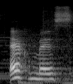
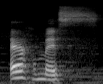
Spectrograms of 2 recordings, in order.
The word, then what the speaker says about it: Hermès: Hermès. Aqui é uma exceção, você precisa pronunciar o S, tá? Hermès.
